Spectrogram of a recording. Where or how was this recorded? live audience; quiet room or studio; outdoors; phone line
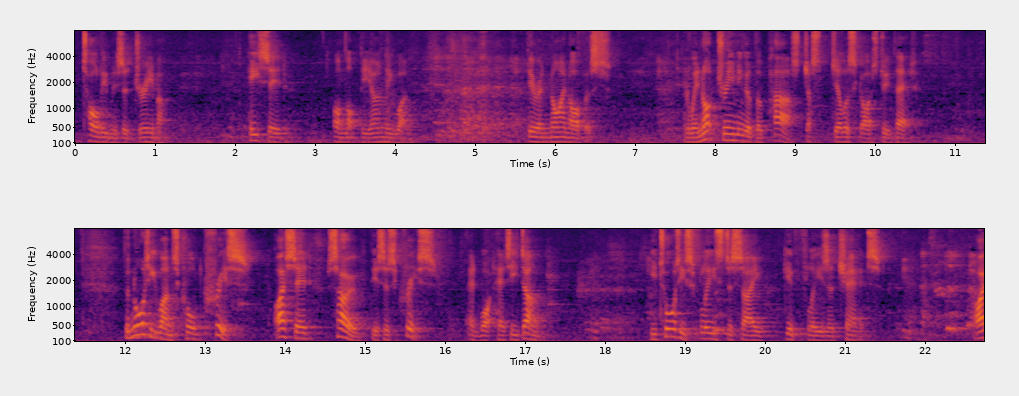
live audience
